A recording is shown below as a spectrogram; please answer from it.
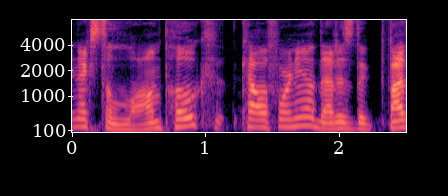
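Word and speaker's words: Lompoc: exact number but Vandenburg is right next to Loke California that is the by the way that's how you pronounce it it's not lak it's Loke okay I met the mayor actually it's Loke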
